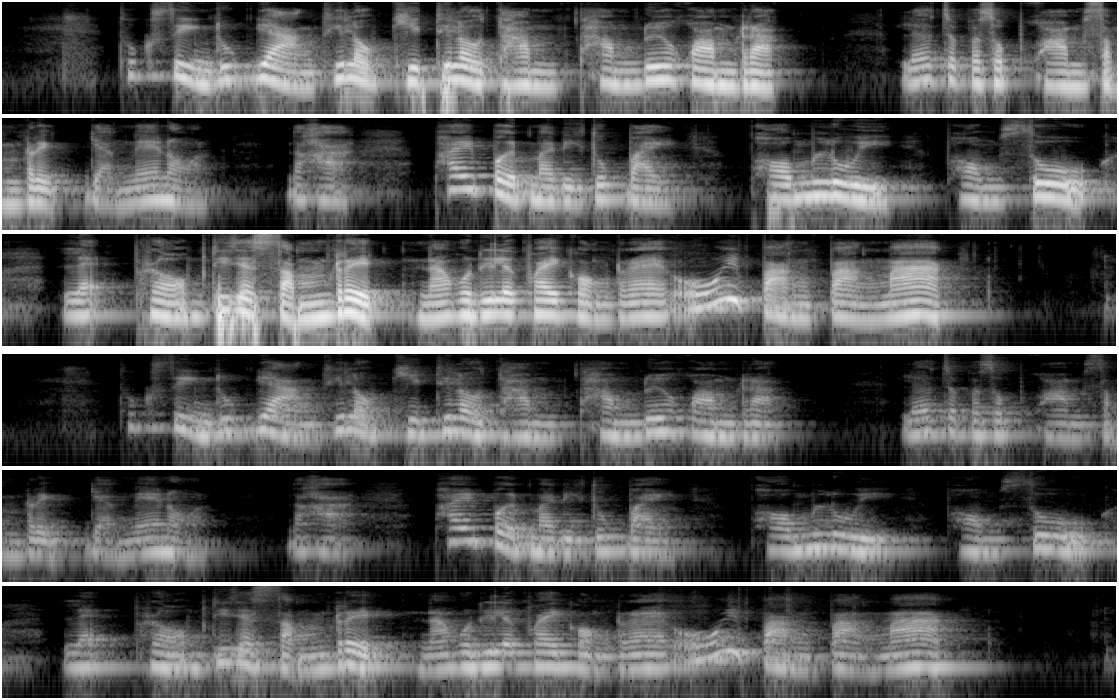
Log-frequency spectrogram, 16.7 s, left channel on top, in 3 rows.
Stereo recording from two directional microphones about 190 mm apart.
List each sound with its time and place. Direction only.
0.3 s a woman's voice: 40° left (ahead or behind)
4.4 s a woman's voice: 35° left (ahead or behind)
